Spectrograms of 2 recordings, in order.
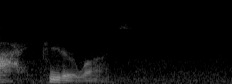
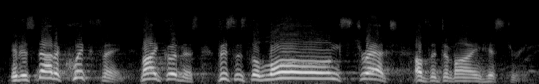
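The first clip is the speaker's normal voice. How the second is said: loud, high, insistent preaching; full-force preaching; 7 semitones higher, 7 dB louder than usual. Real, not acted. Preacher on the divine history, raised and emphatic. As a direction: drive each phrase home with raised voice.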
